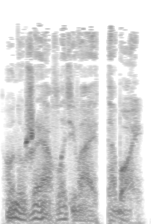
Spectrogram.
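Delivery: low, soft, calm god's voice; a death god speaking quietly from above; Mor, calm. Acted. Death god calmly warns the fallen necromancer, low and soft. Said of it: "совершенно спокойно произнёс бог смерти".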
